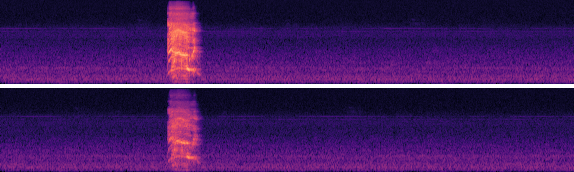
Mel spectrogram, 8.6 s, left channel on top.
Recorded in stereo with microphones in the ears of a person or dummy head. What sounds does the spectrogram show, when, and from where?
2.5 s a scream: 60° left (ahead or behind), 0.6 m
